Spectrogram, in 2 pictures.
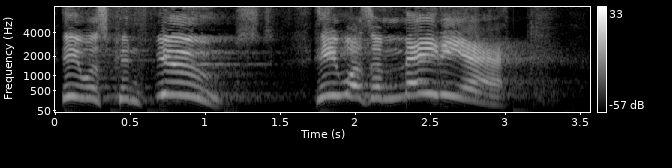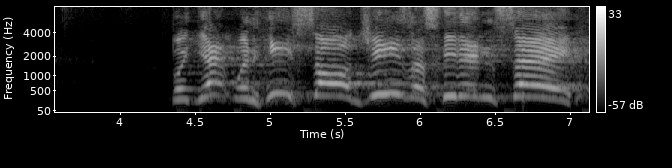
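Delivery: loud, high preaching cry; preaching at full force. Acted. Preacher crying out the madman's story to church, loud. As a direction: shout it to the back row.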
